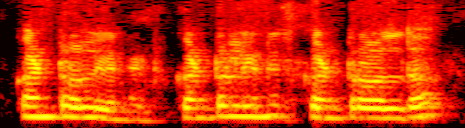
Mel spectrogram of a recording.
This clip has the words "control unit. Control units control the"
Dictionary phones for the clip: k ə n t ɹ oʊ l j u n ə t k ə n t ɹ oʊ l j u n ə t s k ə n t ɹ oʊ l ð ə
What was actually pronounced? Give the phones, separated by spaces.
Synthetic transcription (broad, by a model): k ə n t ɹ oʊ l j u n ə t k ə n t ɹ oʊ l j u n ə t k ə n t ɹ oʊ l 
